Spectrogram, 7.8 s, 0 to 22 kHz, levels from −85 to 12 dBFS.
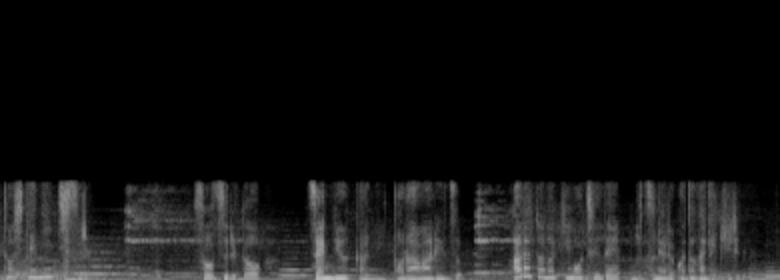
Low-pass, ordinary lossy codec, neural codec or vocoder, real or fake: none; none; codec, 16 kHz, 2 kbps, X-Codec, HuBERT features, trained on general audio; fake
